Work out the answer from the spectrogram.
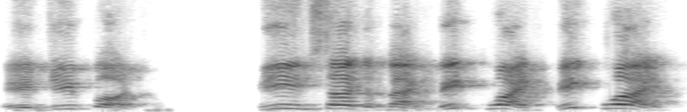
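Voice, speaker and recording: A sneaky storybook robber who turns into a whining coward, as a man acts him out, his voice high and bright with a pleading, wobbly edge. Lively pitch swings through every begging line. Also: unhurried, roomy sound, slight background noise, heavily acted. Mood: hushing.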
